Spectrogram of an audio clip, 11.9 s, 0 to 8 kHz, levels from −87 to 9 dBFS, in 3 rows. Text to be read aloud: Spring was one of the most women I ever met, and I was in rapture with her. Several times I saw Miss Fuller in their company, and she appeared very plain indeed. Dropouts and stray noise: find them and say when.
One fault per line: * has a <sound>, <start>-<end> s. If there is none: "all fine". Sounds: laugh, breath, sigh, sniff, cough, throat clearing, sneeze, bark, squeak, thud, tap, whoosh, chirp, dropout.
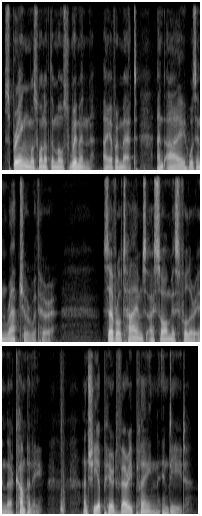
* has a whoosh, 9.1-9.2 s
